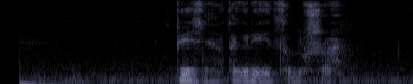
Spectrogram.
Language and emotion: Russian, neutral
